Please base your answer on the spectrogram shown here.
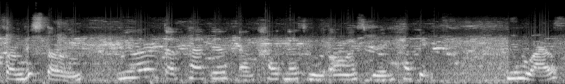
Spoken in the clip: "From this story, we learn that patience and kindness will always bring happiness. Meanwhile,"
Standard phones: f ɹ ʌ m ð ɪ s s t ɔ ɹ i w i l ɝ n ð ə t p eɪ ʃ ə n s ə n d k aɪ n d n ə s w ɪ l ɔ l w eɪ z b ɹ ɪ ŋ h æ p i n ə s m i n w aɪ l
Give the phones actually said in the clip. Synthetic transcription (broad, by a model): f ɹ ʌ m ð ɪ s s t ɔ ɹ i w i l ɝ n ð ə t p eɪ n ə s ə n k aɪ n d n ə s w ɪ l ɔ l w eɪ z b i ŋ h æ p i m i n w aɪ l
